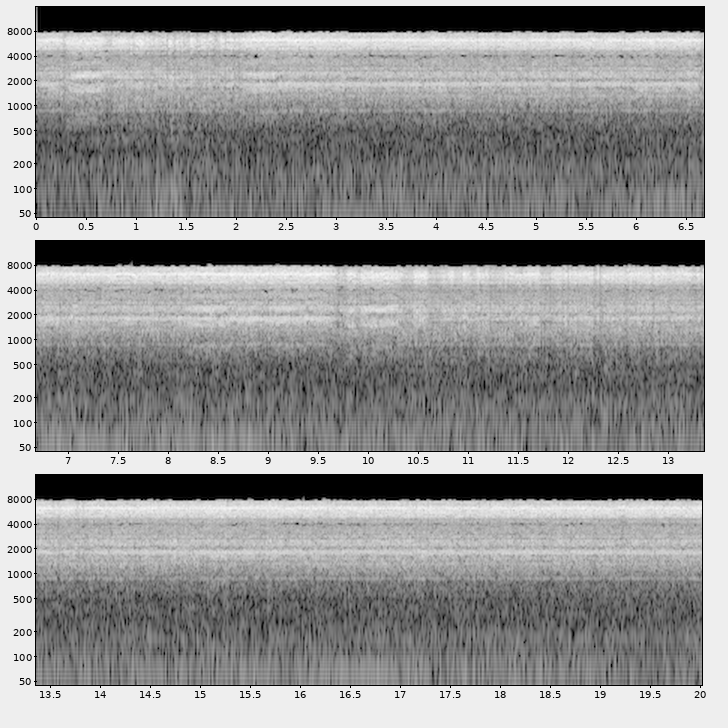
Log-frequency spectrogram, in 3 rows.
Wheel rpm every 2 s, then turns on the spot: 230, 230, 230, 230, 220, 230, 230, 230, 230, 230.
none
